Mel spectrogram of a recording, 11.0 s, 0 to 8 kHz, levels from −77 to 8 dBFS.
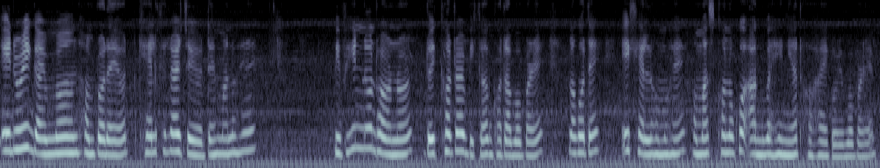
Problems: constant background noise, background conversations at intervals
